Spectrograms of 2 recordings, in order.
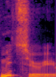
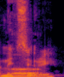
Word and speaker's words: Mitsuri: It's Mitsuri, right? I'm not saying that wrong. Yeah, Mitsuri.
